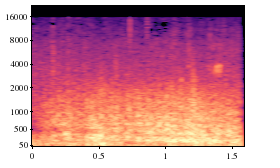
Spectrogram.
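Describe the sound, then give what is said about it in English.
Low thunder rumbles steadily beneath a dense wash of heavy rain, a continuous loud storm texture with no distinct breaks and no voices. “You're covering up the sound of footsteps with the sound of thunder.”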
